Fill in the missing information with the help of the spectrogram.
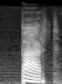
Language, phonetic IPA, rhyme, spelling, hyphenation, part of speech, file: Hungarian, [ˈpaːrt], -aːrt, párt, párt, noun, Hu-párt.ogg
- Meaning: 1. party (political group) 2. protection 3. accusative singular of pár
